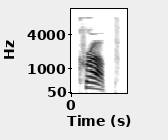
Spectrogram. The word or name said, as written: Krupp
